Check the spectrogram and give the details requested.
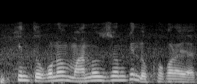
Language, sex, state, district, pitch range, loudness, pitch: Bengali, male, West Bengal, Jhargram, 135-195 Hz, -19 LUFS, 180 Hz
